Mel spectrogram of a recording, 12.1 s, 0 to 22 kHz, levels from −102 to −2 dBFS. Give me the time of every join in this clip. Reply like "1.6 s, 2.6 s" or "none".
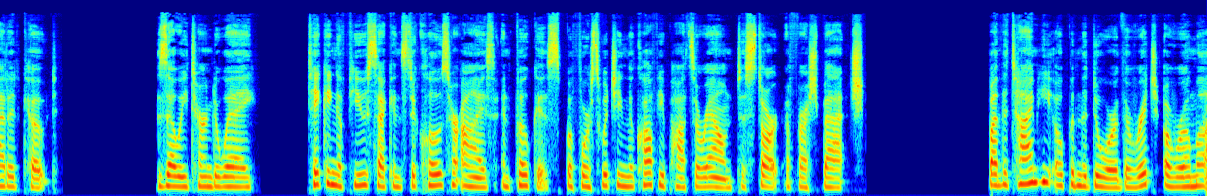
none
